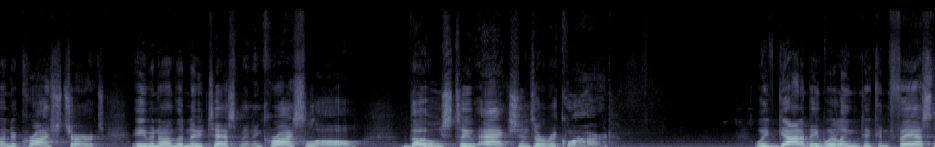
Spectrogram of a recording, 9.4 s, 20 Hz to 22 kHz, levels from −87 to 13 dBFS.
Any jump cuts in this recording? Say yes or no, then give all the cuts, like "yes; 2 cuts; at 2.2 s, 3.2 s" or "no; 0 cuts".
no; 0 cuts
